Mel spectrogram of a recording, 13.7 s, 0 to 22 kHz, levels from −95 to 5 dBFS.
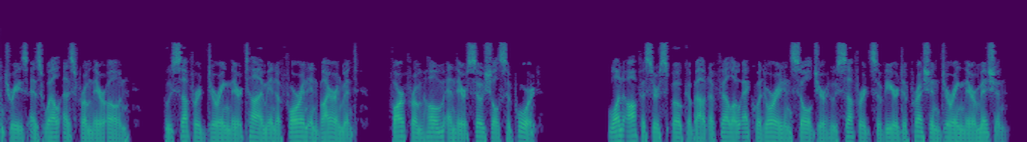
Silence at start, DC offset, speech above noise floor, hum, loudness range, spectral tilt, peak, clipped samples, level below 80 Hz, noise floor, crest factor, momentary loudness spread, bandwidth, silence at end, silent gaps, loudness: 0 s; 0.2%; over 53 dB; none; 2 LU; -4 dB/octave; -16 dBFS; under 0.1%; -54 dBFS; under -90 dBFS; 20 dB; 4 LU; 7.4 kHz; 0.25 s; 1.87-2.16 s, 4.90-5.16 s, 7.22-8.08 s; -37 LUFS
